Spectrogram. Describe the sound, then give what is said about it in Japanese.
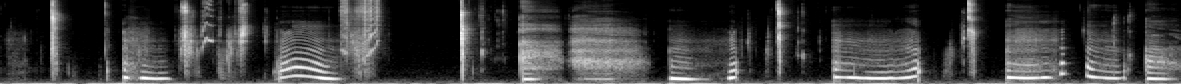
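Wet licking sounds on an ear come in irregular bursts of soft squelching smacks and squeaky sucking noises, broken by short pauses, with some soft voiced sounds mixed in. “お耳を舐める音、そんなに好きなんですか？”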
